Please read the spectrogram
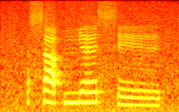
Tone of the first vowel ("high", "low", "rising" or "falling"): high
